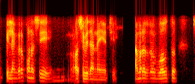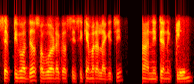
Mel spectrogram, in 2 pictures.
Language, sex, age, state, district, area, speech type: Odia, male, 60+, Odisha, Jharsuguda, rural, conversation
